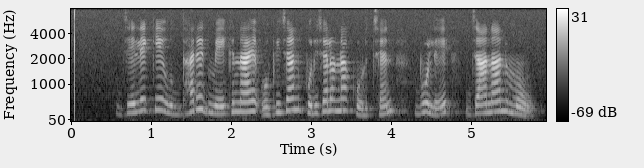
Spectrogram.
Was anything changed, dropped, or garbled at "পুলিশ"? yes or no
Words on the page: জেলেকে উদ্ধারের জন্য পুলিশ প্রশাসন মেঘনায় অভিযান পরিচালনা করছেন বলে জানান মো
yes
